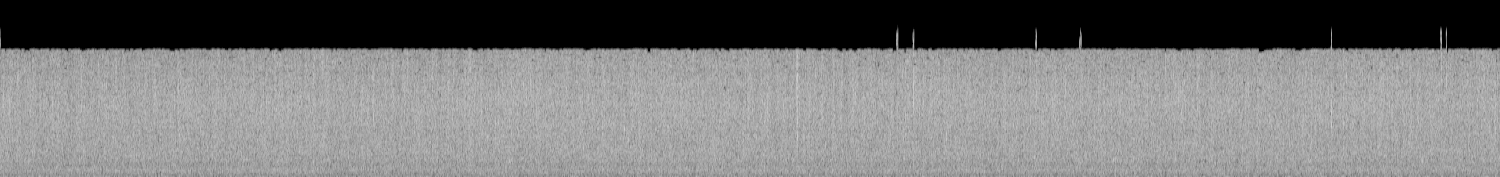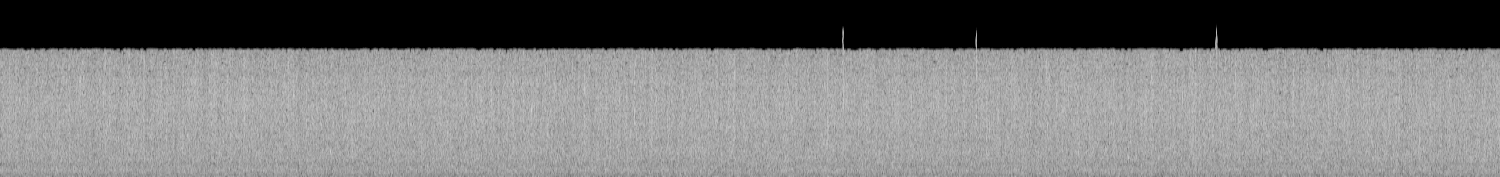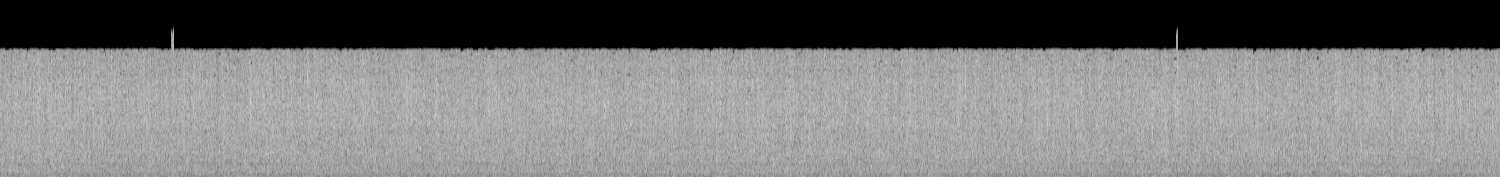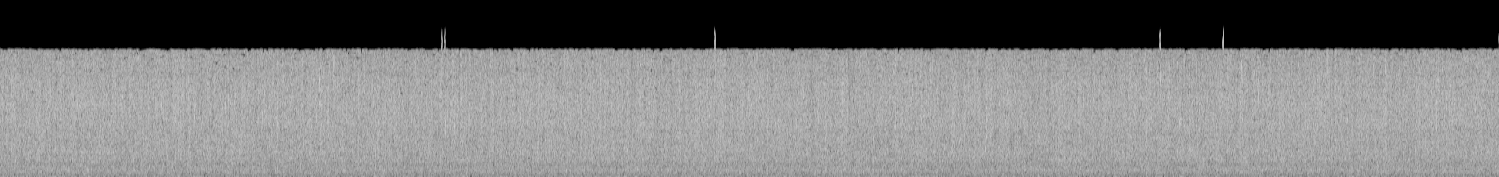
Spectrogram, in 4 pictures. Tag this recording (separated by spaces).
Ambience Background Creek Dam Flow Mortar Nature River Splash Stream Water Waterfall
